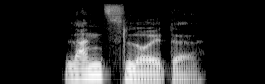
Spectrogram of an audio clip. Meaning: nominative/accusative/genitive plural of Landsmann
- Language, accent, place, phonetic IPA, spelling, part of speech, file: German, Germany, Berlin, [ˈlant͡sˌlɔɪ̯tə], Landsleute, noun, De-Landsleute.ogg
